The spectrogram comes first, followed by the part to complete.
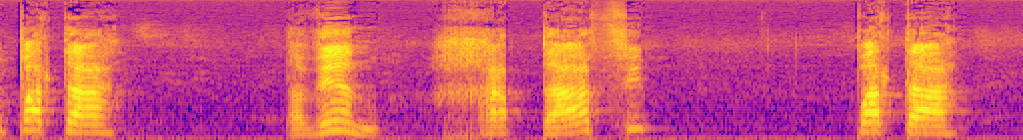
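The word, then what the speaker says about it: חטף פתח: Rataf Patar. É um A reduzido. Você vai pronunciá-lo com som de A. Tá vendo? Bem rápido. A.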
